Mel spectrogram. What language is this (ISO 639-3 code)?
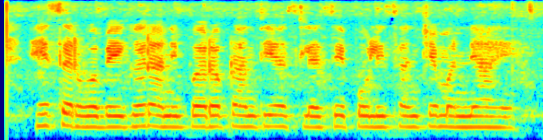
mar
